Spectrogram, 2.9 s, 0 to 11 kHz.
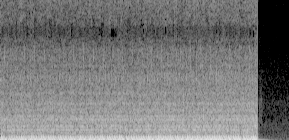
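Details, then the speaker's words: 1996 Suzuki GSX-R750 SRAD after swapping troublesome Keihin FCR39s for rebuilt, ultrasonic-cleaned stock carbs with a Dynojet kit: steady, even four-cylinder burble with no stumbles or misses before cutting off; running cleanly. "And as you can see, and as you can hear, it's running super nicely on those carbs, and it runs perfect on the street. No dramas at all."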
